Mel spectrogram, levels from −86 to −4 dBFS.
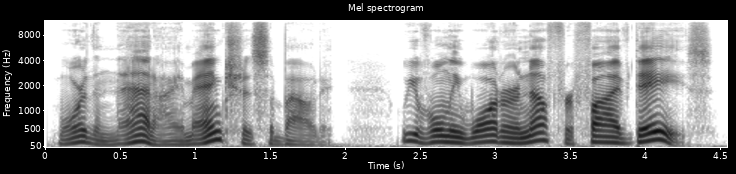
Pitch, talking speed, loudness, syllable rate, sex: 130 Hz, 210 wpm, -18 LUFS, 5.3 syllables/s, male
